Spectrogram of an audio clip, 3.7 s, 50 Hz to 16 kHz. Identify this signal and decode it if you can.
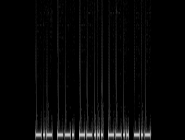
Morse code, heard as a keyed tone, about 37 wpm, 700 Hz. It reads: KG7ZK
